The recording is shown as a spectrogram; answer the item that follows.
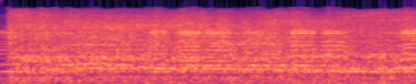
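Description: A loud, sustained horn-like tone that falls slightly in pitch, over a dense noisy din.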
